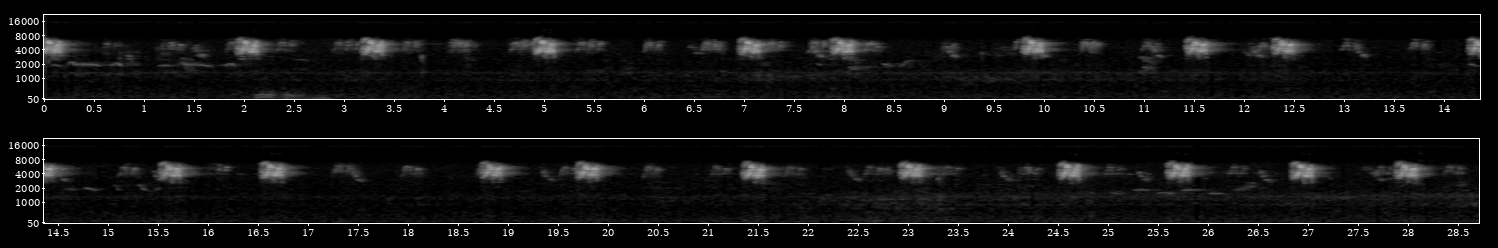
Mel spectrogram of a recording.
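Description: A small bird chirping over and over: short, high chirps repeated unevenly every half-second to a second, over a faint steady hum.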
